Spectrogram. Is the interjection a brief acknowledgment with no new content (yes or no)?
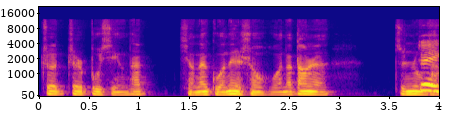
no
